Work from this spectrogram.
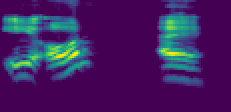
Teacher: ए ऐ जो है ये कंठ और तालव्य से उच्चारित होते हैं। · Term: कंठ तालव्य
